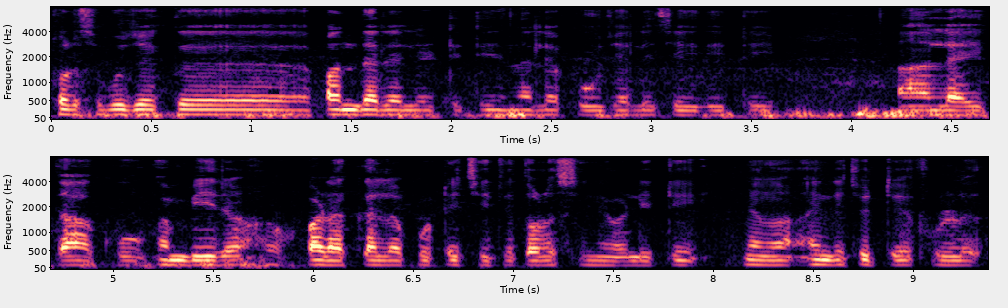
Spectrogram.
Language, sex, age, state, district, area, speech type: Malayalam, male, 45-60, Kerala, Kasaragod, rural, spontaneous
